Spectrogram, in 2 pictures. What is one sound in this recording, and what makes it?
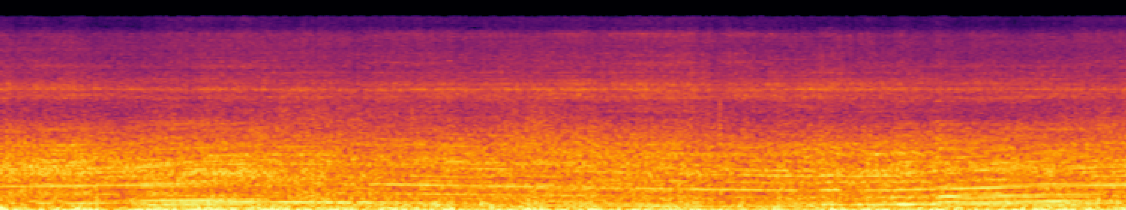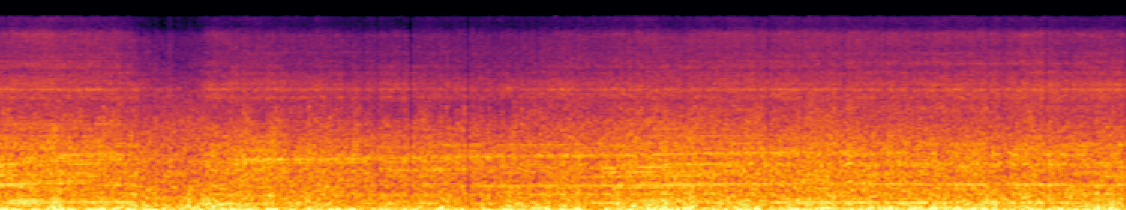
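A motorcycle engine hums steadily while riding, rising and falling in pitch as it shifts.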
